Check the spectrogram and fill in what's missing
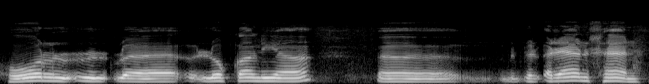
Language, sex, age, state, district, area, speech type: Punjabi, male, 60+, Punjab, Fazilka, rural, spontaneous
